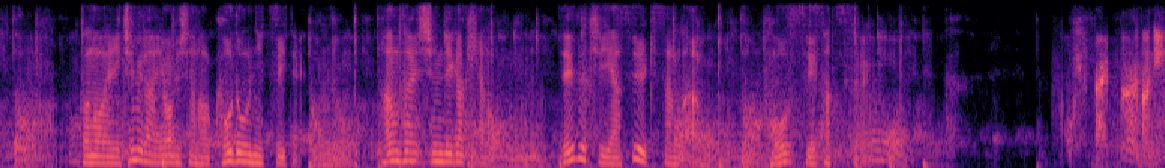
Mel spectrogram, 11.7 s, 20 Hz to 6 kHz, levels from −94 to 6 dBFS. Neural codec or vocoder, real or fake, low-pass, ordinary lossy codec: codec, 16 kHz, 4.8 kbps, FACodec; fake; 5.4 kHz; Opus, 24 kbps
